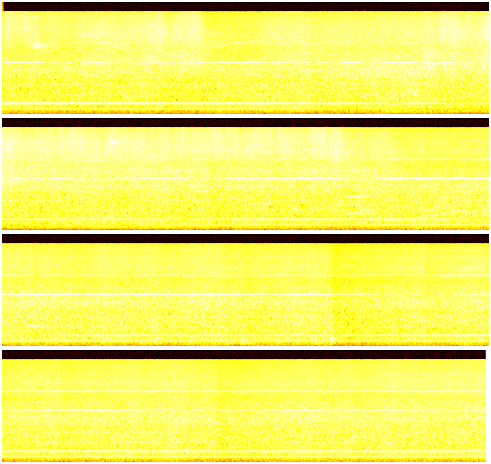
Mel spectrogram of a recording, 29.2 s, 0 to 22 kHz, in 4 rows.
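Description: Okuma & Howa HL-20 CNC turning center running: a loud, steady machine hum with two strong low tones and a fainter high whine, dipping briefly about two-thirds of the way through.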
